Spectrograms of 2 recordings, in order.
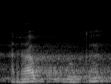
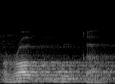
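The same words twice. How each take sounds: First: The r sound is light and thin. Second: The r sound is heavy and thick. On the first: The speaker calls it wrong. "bukan rabbuka" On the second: The speaker calls it right. "tapi rabbuka"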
